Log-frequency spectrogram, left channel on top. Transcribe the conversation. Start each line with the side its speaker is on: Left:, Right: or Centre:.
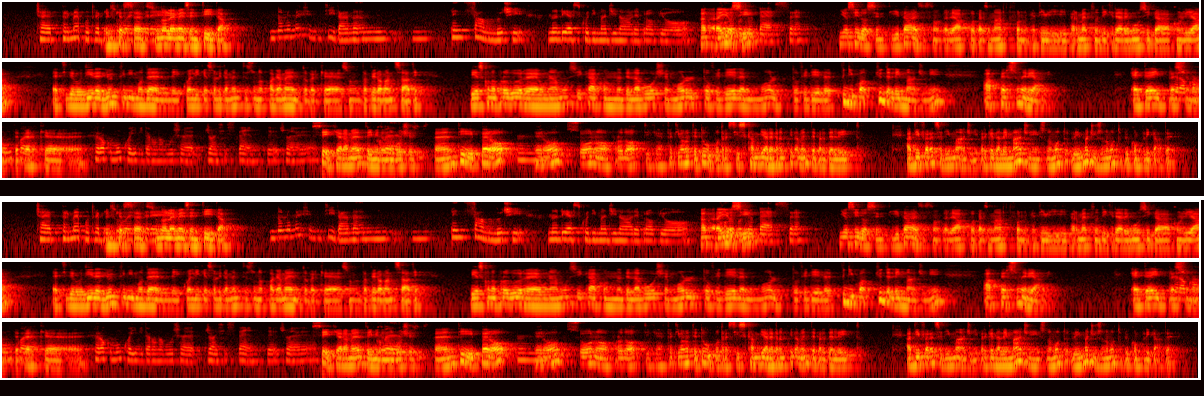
Right: Cioè, per me potrebbe
Left: in
Right: solo
Left: che senso?
Right: essere
Left: Non l'hai mai sentita?
Right: Non l'ho mai sentita, ma mm, mm, pensandoci non riesco ad immaginare proprio
Left: Allora,
Right: come
Left: io sì,
Right: potrebbe essere.
Left: Io sì, l'ho sentita, esistono delle app per smartphone che ti permettono di creare musica con l'IA e ti devo dire gli ultimi modelli, quelli che solitamente sono a pagamento perché sono davvero avanzati, riescono a produrre una musica con della voce molto fedele, molto fedele, più di qua- più delle immagini a persone reali ed è impressionante
Right: Però comunque,
Left: perché...
Right: però comunque imitano una voce già esistente, cioè
Left: Sì, chiaramente
Right: è
Left: imitano
Right: come...
Left: voci esistenti, però,
Right: mm,
Left: però sono prodotti che effettivamente tu potresti scambiare tranquillamente per delle hit, a differenza di immagini, perché dalle immagini sono molto, le immagini sono molto più complicate,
